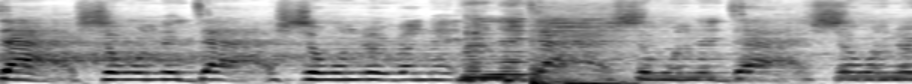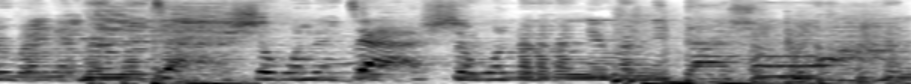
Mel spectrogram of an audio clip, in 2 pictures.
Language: Korean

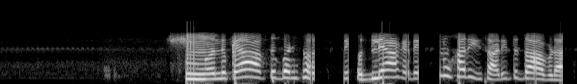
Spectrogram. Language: Punjabi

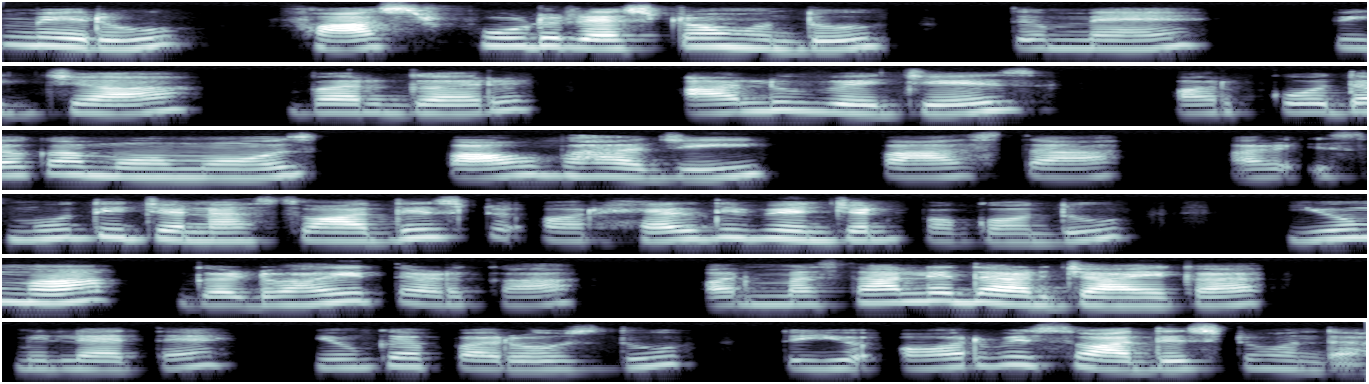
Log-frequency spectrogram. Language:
Garhwali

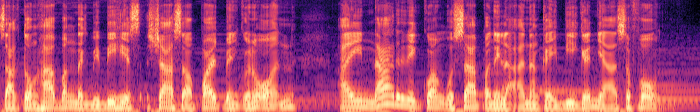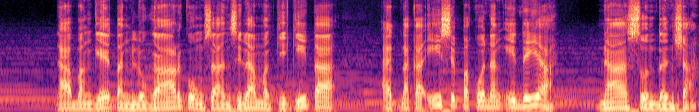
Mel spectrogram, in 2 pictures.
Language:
Filipino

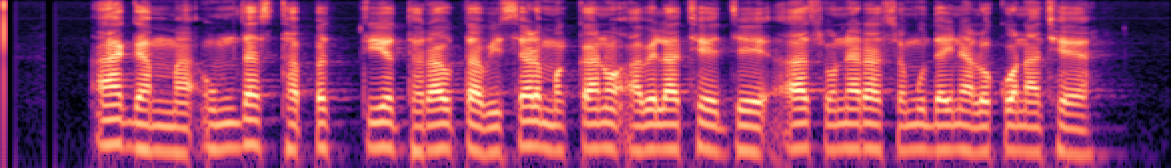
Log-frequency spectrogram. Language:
Gujarati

